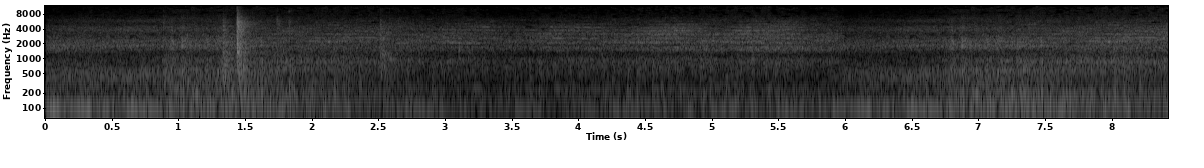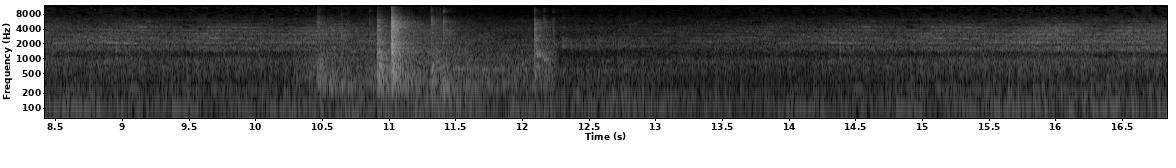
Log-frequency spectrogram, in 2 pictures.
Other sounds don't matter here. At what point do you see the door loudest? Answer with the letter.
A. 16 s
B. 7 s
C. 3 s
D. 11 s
D.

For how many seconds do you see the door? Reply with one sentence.
You can hear the door for 4 seconds altogether.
